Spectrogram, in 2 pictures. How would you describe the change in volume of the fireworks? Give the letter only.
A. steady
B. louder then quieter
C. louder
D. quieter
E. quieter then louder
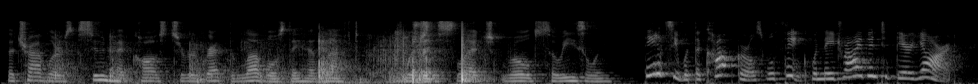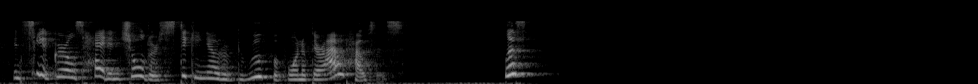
C.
